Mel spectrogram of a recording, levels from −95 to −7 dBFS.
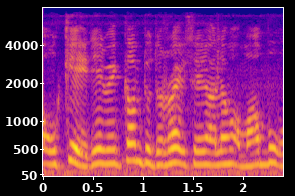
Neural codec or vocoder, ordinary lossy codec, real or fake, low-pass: none; none; real; none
